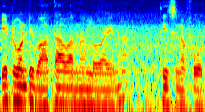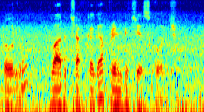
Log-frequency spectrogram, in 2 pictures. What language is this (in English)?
Telugu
